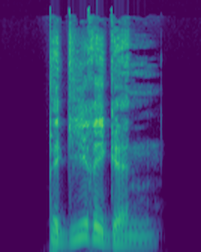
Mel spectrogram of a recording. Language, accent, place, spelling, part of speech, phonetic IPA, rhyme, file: German, Germany, Berlin, begierigen, adjective, [bəˈɡiːʁɪɡn̩], -iːʁɪɡn̩, De-begierigen.ogg
- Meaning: inflection of begierig: 1. strong genitive masculine/neuter singular 2. weak/mixed genitive/dative all-gender singular 3. strong/weak/mixed accusative masculine singular 4. strong dative plural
